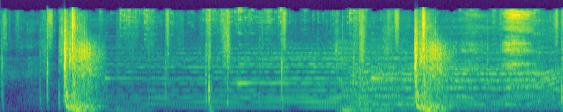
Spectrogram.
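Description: Two heavy punch sound effects from a film fight, the first about half a second in and the second about three seconds in, over background music.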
